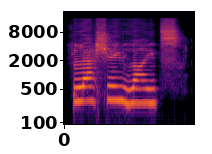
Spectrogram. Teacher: л, так же как и дт, и н, произносится на альвеолах.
